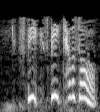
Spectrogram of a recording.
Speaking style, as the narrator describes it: cried Honorius

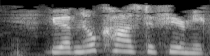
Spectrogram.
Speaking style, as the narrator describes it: cried Marcellus

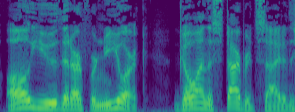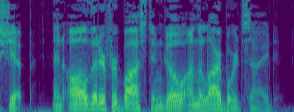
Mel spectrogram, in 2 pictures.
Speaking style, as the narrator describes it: Suddenly and unexpectedly, with a stentorian voice cried out

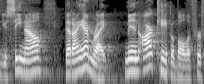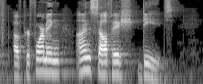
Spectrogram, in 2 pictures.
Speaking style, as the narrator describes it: pointed triumphantly, and he said

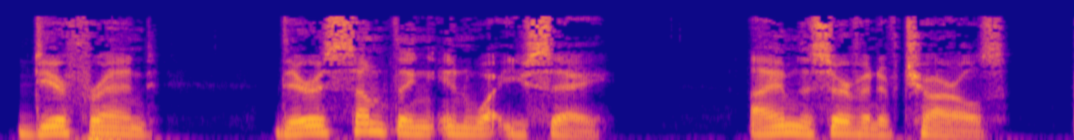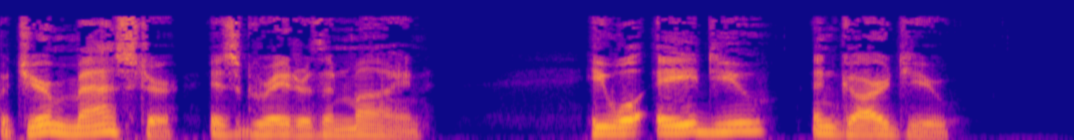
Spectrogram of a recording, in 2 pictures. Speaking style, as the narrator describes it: The officer looked earnestly into his face and said

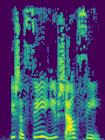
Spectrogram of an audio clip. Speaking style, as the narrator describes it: I exclaimed

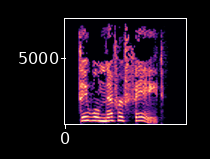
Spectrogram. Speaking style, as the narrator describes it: I cried out

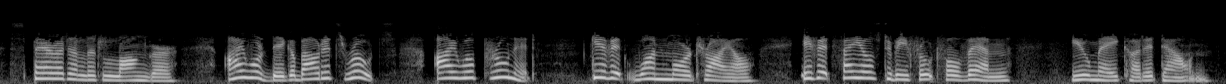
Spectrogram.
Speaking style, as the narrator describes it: the pleading tones of mercy's sweet voice saying

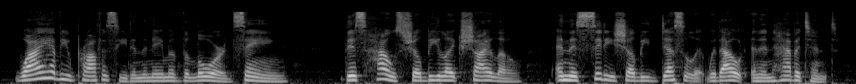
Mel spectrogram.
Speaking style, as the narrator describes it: They cried out

